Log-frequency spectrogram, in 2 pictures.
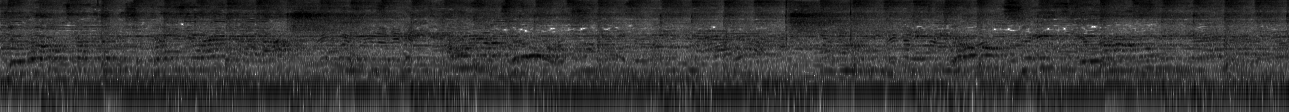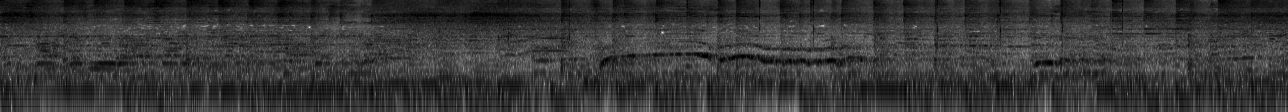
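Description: Live band playing a rock-pop song, with electric guitar, keyboards, drums and brass, and a male singer's voice over it.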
